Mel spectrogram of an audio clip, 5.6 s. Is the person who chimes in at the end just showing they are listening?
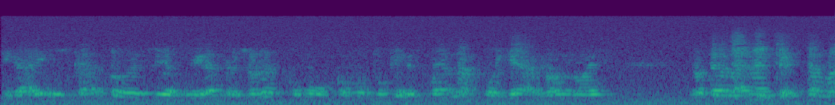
Yes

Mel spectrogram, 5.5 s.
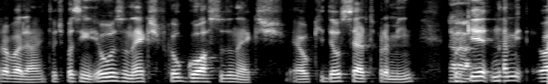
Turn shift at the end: No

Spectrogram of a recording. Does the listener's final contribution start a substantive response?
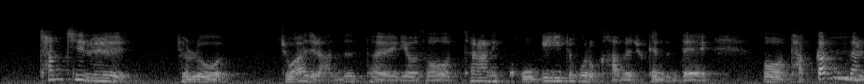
No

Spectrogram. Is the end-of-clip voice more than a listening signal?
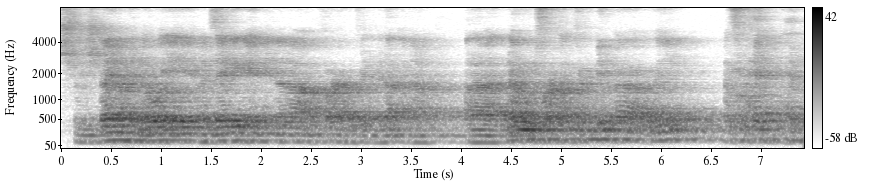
No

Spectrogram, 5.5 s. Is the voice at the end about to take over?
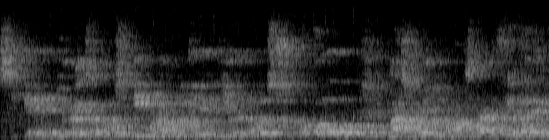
No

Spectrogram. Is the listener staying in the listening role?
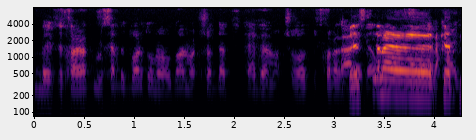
No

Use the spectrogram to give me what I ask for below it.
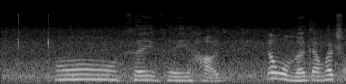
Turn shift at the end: No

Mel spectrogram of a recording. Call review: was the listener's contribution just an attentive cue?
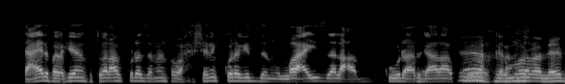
No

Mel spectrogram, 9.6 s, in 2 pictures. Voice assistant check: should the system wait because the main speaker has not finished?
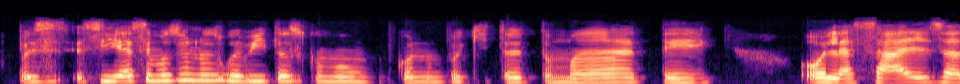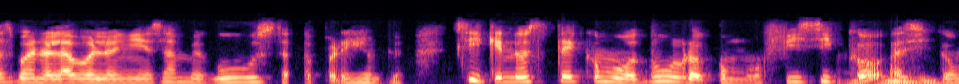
No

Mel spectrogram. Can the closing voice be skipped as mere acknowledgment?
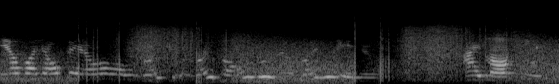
Yes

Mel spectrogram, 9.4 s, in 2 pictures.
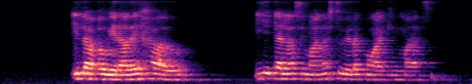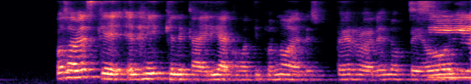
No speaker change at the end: No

